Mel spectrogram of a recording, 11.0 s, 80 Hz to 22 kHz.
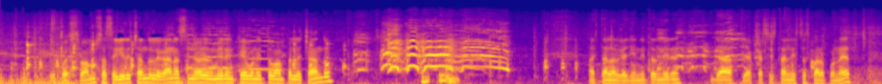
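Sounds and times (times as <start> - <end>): rooster crowing: 2.3 - 3.6, 4.4 - 6.5, 8.2 - 9.4.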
